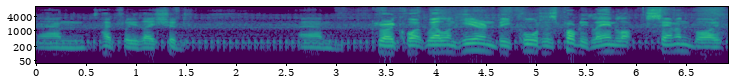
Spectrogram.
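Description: A man's voice: lowish voice, normal speed, low-quality recording. A man with a New Zealand accent explaining his work informally in an outdoor interview. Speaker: fish hatchery worker. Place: outdoors by a lake. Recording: clear outdoor background noise.

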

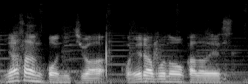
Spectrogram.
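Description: A man hosting a podcast interview, asking questions briskly and nodding along with short replies. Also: fairly low pitch, expressive. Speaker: podcast host. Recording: dull lo-fi sound with faint music.

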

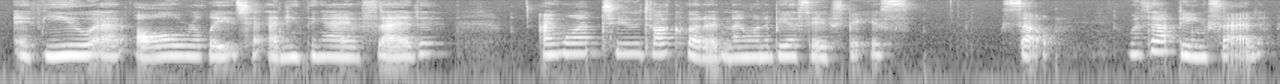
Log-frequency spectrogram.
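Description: Candid woman podcast host, higher voice. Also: creaky. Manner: open and reflective, with soft laughs and restarts. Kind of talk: candid personal podcast talk.

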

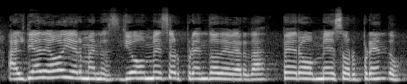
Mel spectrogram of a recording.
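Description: Woman pastor, very high voice, lively sermon, long church-hall reverb. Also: a little slow. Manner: lively preaching with testimony and playful asides.

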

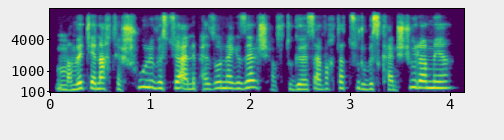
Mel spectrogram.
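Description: A woman's voice: fairly high pitch, very fast, dry recording, clean studio sound. Young woman telling a story casually. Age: young adult. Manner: lively, quotes others in little acted asides. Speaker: podcast guest.

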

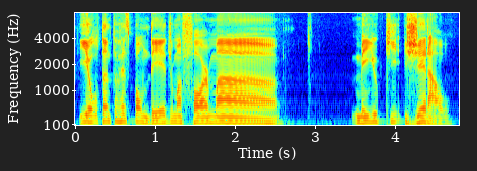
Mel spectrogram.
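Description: A young adult man with a Brazilian Portuguese accent is a guest in a casual podcast interview chat, telling stories with lots of fillers and restarts. His voice is a little high, clear and resonant, and he speaks slowly. There's no echo.

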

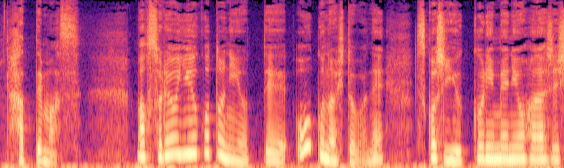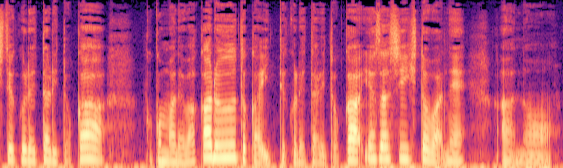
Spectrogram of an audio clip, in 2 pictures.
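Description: A woman from Japan in her forties talks through her points alone in a casual audio show, chatty and friendly, with plenty of filler words. Her voice sits a little high. The sound is close and dry, with no room around it. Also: dry recording. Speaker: podcast host. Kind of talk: casual solo audio talk.

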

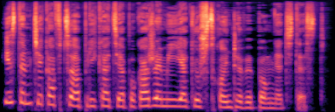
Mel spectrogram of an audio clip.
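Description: A woman's voice: on the high side, big pitch swings, a little fast, darkish tone, no room sound, clean studio sound. A woman voicing a talkative middle-aged father who is hooked on phone apps, speaking eagerly. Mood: chatty.

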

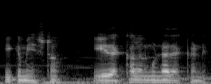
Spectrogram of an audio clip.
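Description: A man voicing a calm male bus driver who talks in a plain, matter-of-fact way. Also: deep voice, fast talker. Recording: slightly dull, soft guitar behind.

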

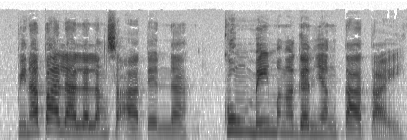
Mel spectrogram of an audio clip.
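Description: This woman delivers a sermon in a mix of English and Tagalog, her Filipino accent clear, with animated anecdotes that often have her chuckling at her own expense. She speaks in a mid-range voice.

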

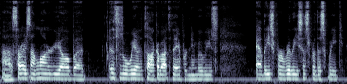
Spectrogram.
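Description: A man's voice: mid-range voice, level tone, brisk. A man hosting a casual solo podcast, chatty and rambling as he runs through new movie releases. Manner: chatty, rambling, with fillers and restarts. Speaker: podcast host.

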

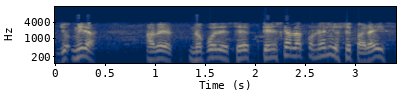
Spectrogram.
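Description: A man's voice: high voice, a little fast. A man playing a pompous, self-proclaimed world-famous doctor who talks theatrically and breaks into Italian crooning. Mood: indignant. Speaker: prank caller. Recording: tinny phone line with faint hiss.

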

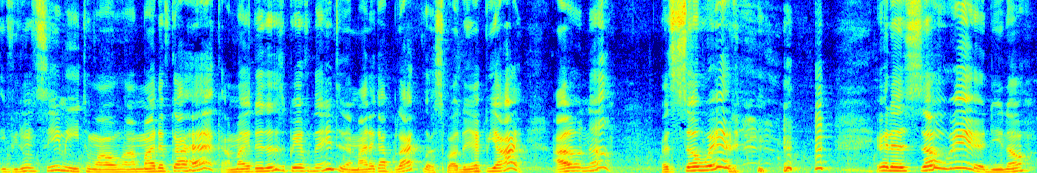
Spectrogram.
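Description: Rambling young man, faint noisy background. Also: fairly high pitch. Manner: rambling, many restarts and fillers. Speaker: podcast host. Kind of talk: rambling solo podcast. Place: on his way to a train station.

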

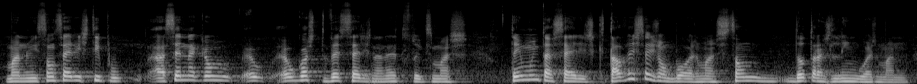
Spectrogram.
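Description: A man's voice: fairly high pitch, moderate pace, few pauses, a little mellow. A young man co-hosting a podcast, chatting casually and slangily with friends. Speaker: podcast co-host.

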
